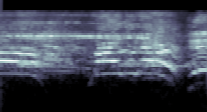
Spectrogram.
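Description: A man shouts from the sideline.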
